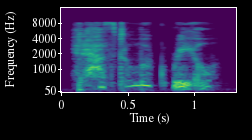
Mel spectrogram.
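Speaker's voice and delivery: urgent soft whisper. Acted. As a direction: whisper it right into her ear. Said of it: "Lucy whispers in her ear".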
